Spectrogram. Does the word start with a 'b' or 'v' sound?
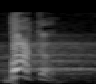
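b. The word starts with a 'b' sound. This is how people from the north say it. "é como a rapaziada do norte"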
